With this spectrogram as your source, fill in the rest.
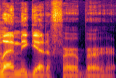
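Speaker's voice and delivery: usual speaking voice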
